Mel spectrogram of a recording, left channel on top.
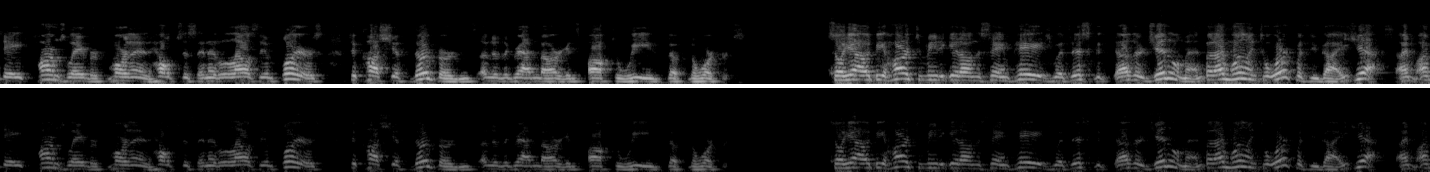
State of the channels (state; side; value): quieter; right; 16.5 dB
